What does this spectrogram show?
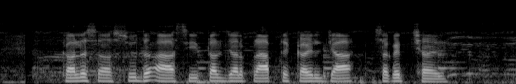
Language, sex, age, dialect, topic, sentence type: Maithili, male, 18-24, Southern/Standard, agriculture, statement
